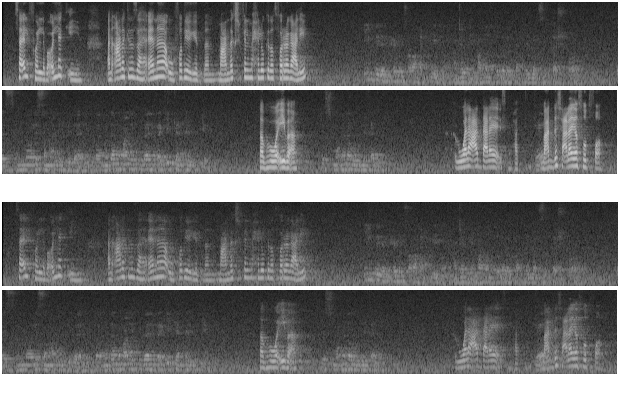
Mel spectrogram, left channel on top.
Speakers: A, on the left; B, on the left.
A: مساء الفل بقول لك ايه انا قاعده كده زهقانه وفاضيه جدا ما عندكش فيلم حلو كده اتفرج عليه
B: في فيلم حلو بصراحة كثير يعني عجبني حضرته قبل تقريبا ست أشهر بس إنه لسه معلق في بالي فما دامه معلق في بالي فأكيد كان حلو كثير
A: طب هو ايه بقى
B: اسمه أنا وابن خالتي
A: ولا عدى عليا اسمه حتى
B: جد؟
A: ما عداش عليا صدفه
